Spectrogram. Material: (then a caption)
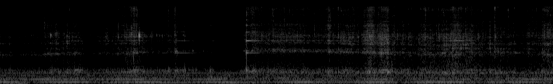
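Styrofoam. A tilted bowl of small gold glitter styrofoam balls is stirred and massaged with fingertips and nails. The result is a soft, continuous rubbing and rustling with bright, crackly grains. A low steady hum runs underneath, with a few faint sharp ticks standing out.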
